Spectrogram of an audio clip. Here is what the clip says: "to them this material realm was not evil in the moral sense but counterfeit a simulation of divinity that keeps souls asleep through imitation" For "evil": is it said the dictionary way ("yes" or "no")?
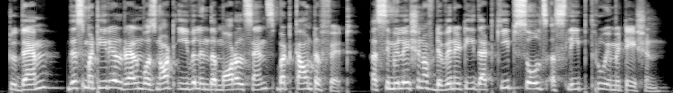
yes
